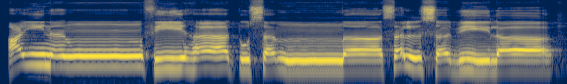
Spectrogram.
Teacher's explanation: دو زبر کی تنوین کو الف سے بدل دیتے ہیں، اس کو کہتے ہیں وقف بالابدال مع الالف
